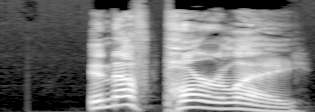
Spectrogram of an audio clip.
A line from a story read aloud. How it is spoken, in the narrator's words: shouted Calamity Jane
